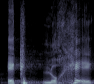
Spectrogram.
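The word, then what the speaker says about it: ἐκλογή: interesante en el griego la palabra ec lo G con acento en la e y k l G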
